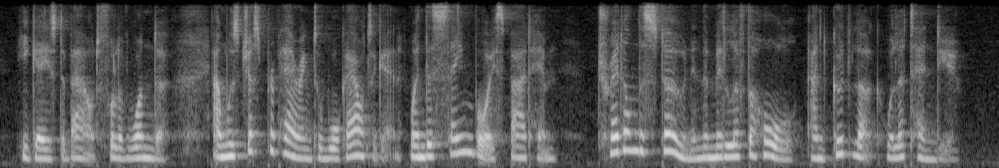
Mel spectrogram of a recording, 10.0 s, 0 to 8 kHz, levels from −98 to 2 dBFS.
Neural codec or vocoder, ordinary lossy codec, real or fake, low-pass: none; Opus, 64 kbps; real; 7.2 kHz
